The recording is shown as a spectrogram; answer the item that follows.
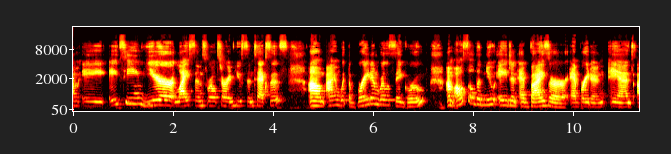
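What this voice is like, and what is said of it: New Orleans twang. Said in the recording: “my New Orleans twang”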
